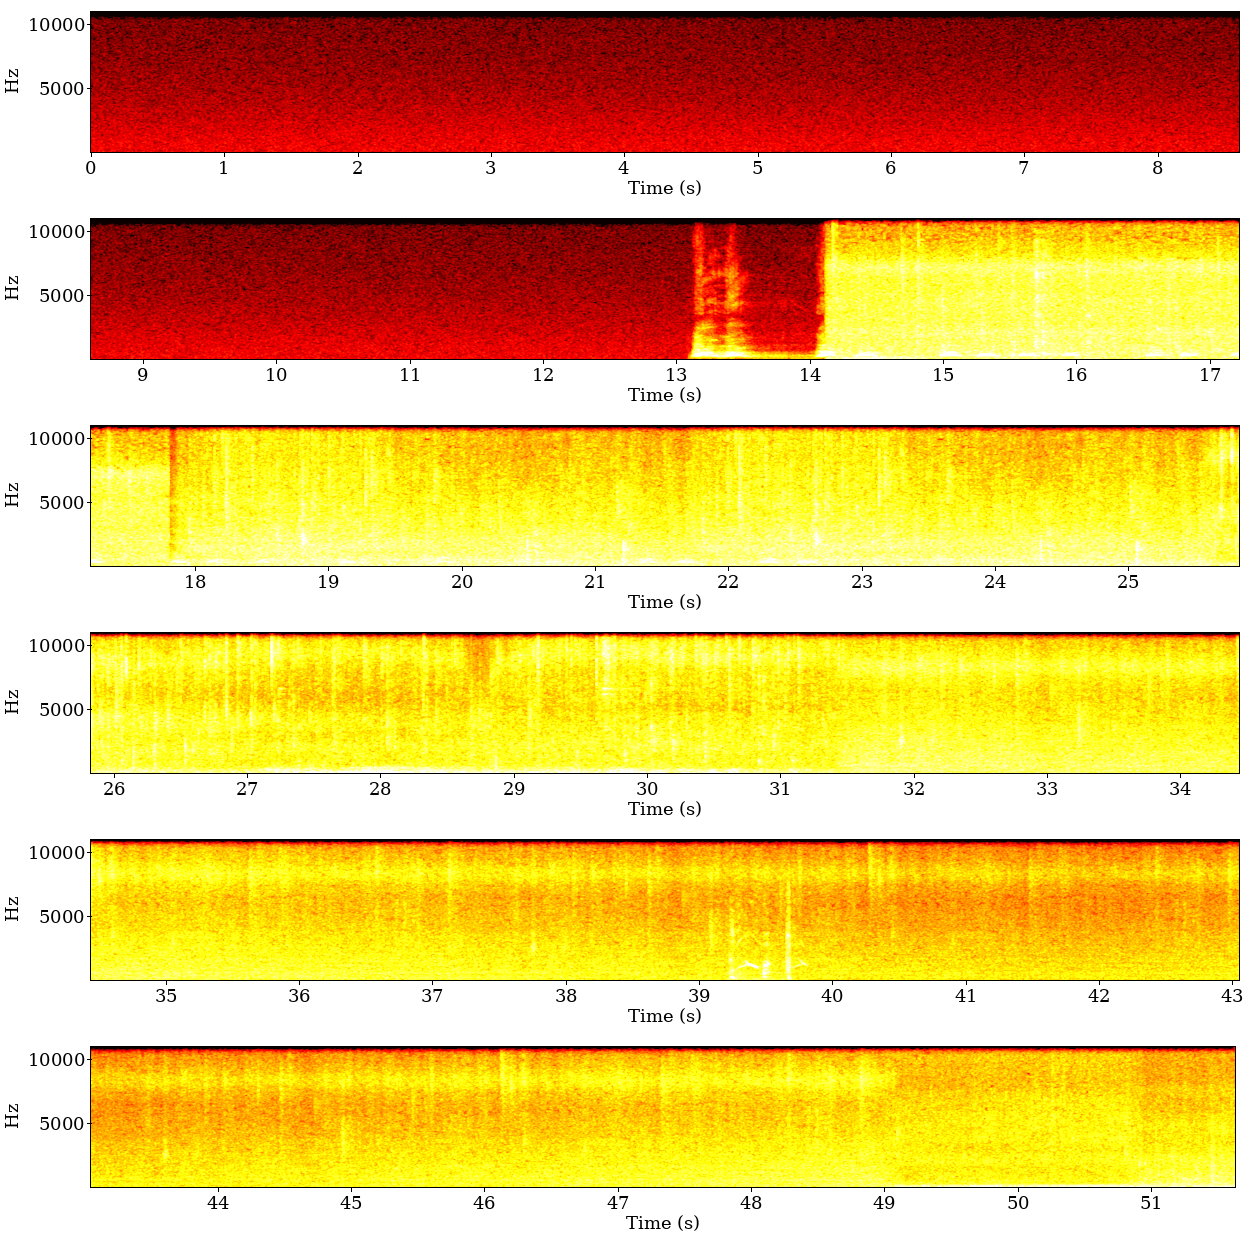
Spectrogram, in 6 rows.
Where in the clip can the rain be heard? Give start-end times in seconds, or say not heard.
14.1-51.5.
